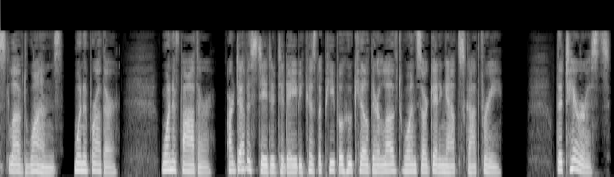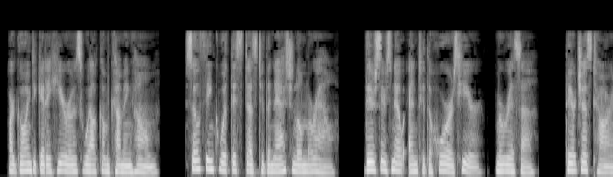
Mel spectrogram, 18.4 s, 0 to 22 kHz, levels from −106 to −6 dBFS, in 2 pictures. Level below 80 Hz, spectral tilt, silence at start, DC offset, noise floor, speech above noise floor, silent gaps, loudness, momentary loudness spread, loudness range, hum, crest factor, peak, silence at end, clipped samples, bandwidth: -60 dBFS; -5 dB/octave; 0 s; under 0.1%; -53 dBFS; 30 dB; 7.53-7.89 s, 11.61-11.98 s, 14.30-14.66 s, 17.30-17.67 s; -24 LUFS; 7 LU; 2 LU; none; 18 dB; -6 dBFS; 0 s; under 0.1%; 10.5 kHz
